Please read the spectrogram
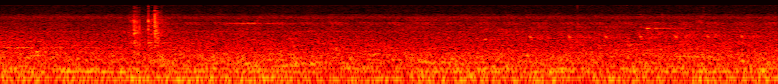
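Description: Steady hiss of hall and recording noise between lines of dialogue, with a sharp double click about a second in and a few faint, brief high chirps.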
